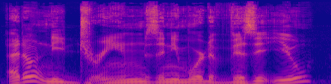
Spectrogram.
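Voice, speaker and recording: A man playing a gloating, lovestruck dark warlord in an intimate roleplay audio, with theatrical, playful authority and lingering pauses. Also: fairly low pitch, wildly swooping pitch, no room sound. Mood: puzzled, probing.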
